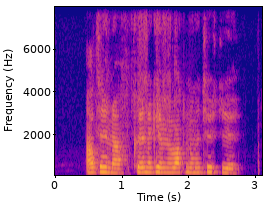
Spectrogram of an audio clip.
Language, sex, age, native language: Icelandic, male, 11, Icelandic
